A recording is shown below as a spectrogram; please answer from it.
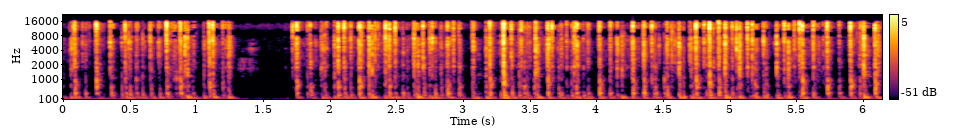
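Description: Fingertips with short nails type fast on the black plastic keys of a MacBook Air keyboard set in an aluminium body. A dense stream of short, crisp clicks and soft thuds with a low, dull body stops for a brief pause near the start, then carries on steadily to the end.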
